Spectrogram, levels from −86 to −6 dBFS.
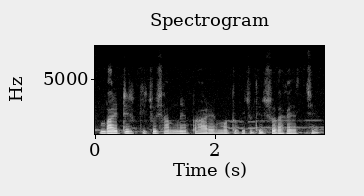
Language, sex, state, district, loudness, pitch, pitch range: Bengali, male, West Bengal, Darjeeling, -23 LUFS, 130 Hz, 125-140 Hz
